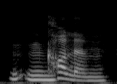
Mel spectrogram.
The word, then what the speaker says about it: column: Column. Silent N. Just like with solemn.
